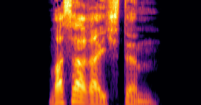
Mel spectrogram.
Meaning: strong dative masculine/neuter singular superlative degree of wasserreich
- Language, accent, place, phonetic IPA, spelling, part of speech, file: German, Germany, Berlin, [ˈvasɐʁaɪ̯çstəm], wasserreichstem, adjective, De-wasserreichstem.ogg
